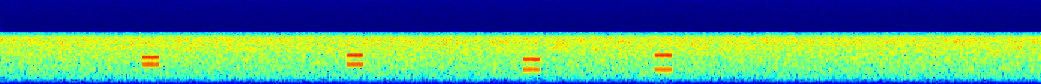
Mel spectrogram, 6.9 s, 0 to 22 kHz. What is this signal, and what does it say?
DTMF, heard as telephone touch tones, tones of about 120 ms, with phone line noise. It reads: 0 # 1 3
